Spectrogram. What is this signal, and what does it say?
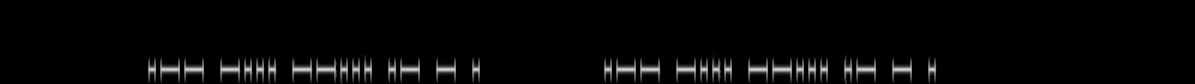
Morse code, heard as a keyed tone, about 20 wpm, 700 Hz. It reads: WB7ATE WB7ATE
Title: USA Call Signs - 6 Characters - Repeated 2x - 20wpm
